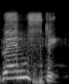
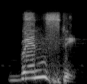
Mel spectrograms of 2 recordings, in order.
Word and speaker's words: Wednesday: When we pronounce the word, children, D is not given much stress. What? Okay, so we pronounce the word as Wednesday, Wednesday, Wednesday.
